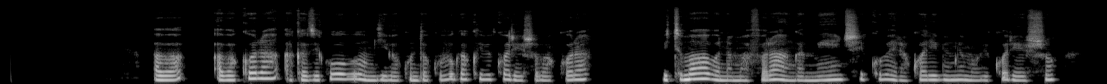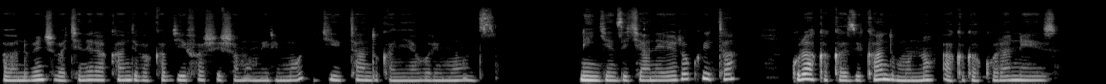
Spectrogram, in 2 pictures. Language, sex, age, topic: Kinyarwanda, female, 18-24, education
